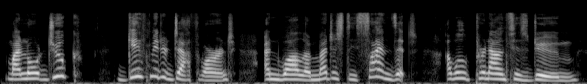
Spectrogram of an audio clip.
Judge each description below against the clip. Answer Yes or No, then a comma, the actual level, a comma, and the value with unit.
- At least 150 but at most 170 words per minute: No, average, 195 wpm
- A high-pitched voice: Yes, high, 245 Hz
